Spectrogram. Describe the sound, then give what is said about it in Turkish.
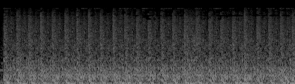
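Video game gunfire sounds as dense, rapid automatic bursts that run continuously and loudly, with a steady crackling rattle and no pauses or talk. “Bir dakika. Sıkan var. Nereden? Buradan.”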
